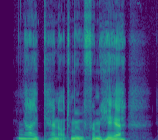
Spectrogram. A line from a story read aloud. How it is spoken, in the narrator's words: gasped the mullah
